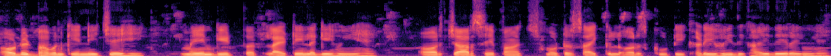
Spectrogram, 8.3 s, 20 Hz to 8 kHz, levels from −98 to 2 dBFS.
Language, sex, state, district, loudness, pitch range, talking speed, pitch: Hindi, male, Chandigarh, Chandigarh, -20 LUFS, 115-135 Hz, 180 wpm, 130 Hz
